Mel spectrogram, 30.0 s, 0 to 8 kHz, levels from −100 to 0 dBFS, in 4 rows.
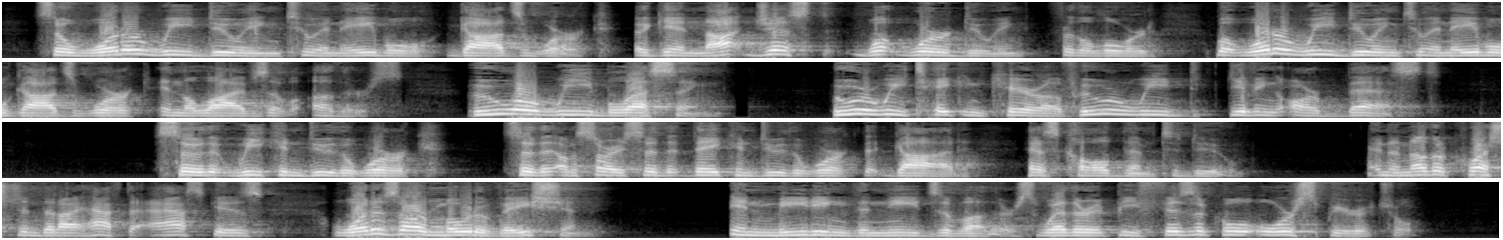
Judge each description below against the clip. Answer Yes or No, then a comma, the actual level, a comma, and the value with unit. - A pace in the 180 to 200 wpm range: Yes, average, 195 wpm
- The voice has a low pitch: No, medium, 155 Hz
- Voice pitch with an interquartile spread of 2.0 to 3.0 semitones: No, average, 4.3 semitones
